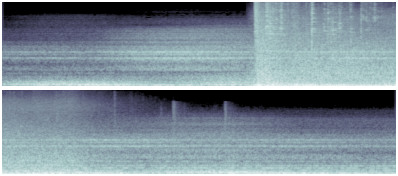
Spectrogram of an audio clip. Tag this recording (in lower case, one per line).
music
explosion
